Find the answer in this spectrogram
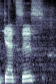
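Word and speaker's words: Ghetsis: Is it really Getsus? I thought as a child they want to indicate Jesus with a special pronunciation. Does that look anything like Jesus? You also spelled his name perfectly, so... Yes, it is Getsus.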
